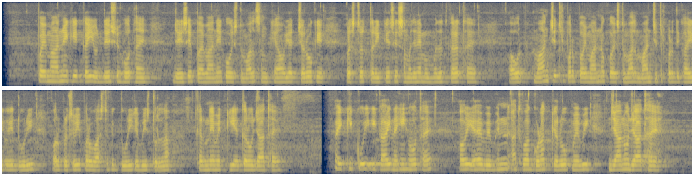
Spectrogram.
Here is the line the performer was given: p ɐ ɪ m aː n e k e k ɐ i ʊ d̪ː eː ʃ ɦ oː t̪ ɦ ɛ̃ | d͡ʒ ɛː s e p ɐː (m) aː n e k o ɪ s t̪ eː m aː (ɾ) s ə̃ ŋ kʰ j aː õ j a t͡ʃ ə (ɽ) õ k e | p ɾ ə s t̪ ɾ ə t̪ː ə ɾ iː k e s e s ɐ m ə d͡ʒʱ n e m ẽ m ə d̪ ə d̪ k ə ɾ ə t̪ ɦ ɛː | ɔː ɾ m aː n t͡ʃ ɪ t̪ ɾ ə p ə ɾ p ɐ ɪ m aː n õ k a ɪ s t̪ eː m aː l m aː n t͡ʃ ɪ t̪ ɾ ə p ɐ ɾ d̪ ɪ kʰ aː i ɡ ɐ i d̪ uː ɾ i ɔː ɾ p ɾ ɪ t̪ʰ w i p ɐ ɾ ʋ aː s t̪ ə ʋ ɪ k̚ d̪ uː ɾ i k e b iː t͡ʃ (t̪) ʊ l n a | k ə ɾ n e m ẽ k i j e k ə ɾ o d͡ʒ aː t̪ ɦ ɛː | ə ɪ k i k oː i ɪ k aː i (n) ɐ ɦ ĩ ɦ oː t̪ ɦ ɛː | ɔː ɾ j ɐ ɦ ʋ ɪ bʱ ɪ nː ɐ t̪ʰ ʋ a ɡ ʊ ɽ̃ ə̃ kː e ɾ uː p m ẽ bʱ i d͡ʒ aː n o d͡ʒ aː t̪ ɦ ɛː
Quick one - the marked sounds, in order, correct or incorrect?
correct, incorrect: l, incorrect: ɾ, correct, correct

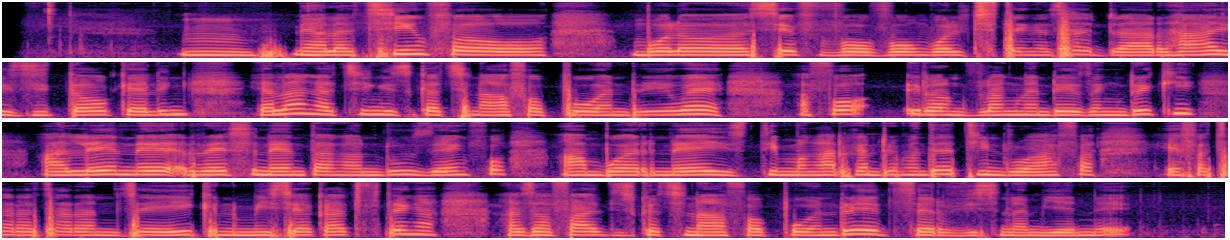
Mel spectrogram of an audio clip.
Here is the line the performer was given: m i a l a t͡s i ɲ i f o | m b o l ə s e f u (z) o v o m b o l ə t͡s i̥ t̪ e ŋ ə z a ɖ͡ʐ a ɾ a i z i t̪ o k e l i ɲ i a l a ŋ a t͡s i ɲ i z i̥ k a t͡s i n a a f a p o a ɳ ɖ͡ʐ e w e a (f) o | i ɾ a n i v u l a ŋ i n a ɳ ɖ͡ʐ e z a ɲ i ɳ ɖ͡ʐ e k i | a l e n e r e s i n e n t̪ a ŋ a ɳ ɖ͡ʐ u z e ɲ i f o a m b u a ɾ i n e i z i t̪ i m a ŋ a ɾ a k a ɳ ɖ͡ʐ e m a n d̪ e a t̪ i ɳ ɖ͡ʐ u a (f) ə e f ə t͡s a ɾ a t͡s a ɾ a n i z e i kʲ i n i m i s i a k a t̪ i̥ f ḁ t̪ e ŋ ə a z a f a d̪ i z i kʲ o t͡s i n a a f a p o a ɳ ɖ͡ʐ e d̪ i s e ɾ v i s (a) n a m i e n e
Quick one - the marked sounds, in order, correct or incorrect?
incorrect: v, correct, correct, incorrect: i

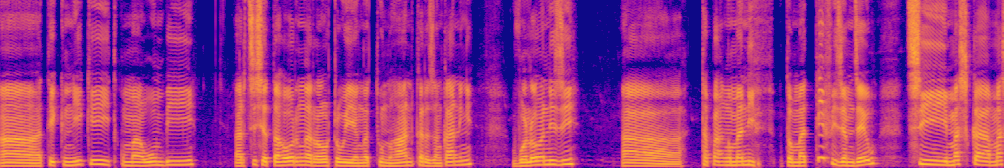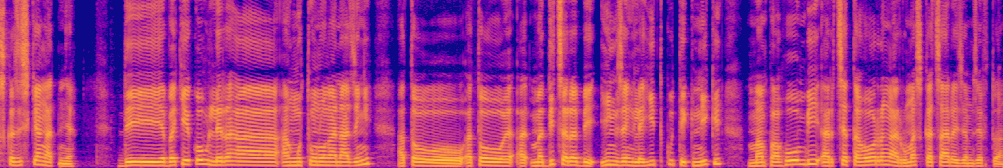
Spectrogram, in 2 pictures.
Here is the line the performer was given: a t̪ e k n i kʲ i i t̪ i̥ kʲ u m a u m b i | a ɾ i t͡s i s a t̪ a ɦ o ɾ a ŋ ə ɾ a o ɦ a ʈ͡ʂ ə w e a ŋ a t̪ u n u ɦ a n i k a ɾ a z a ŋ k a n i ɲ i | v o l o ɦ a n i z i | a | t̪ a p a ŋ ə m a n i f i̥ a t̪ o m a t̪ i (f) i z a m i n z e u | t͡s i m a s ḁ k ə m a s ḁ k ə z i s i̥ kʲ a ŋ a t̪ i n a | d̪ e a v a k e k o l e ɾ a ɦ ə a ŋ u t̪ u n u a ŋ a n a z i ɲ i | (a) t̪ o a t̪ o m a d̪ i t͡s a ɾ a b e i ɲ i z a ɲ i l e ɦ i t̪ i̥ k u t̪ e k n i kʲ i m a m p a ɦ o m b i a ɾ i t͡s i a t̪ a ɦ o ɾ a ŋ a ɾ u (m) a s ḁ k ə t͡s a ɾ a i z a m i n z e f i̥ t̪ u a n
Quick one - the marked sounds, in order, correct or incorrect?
correct, correct, correct

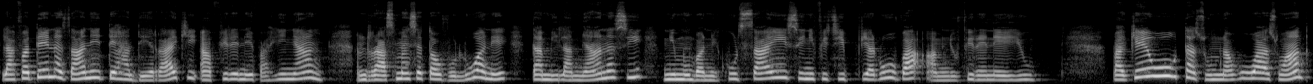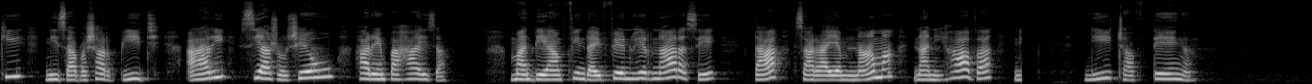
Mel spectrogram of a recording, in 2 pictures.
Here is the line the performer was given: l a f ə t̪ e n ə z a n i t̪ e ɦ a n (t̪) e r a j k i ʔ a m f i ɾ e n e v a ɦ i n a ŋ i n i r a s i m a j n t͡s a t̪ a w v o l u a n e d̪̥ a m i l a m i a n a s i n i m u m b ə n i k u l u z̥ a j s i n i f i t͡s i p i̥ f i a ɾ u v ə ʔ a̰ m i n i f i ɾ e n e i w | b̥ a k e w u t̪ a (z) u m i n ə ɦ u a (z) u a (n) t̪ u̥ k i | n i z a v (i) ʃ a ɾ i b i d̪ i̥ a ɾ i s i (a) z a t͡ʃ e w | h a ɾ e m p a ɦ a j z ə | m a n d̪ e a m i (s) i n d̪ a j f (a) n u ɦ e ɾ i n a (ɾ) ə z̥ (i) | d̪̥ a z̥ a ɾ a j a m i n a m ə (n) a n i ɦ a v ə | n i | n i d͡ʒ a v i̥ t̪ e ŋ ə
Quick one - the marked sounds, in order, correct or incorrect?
incorrect: d̪, correct, correct, correct, incorrect: a, correct, incorrect: f, incorrect: e, correct, incorrect: e, correct

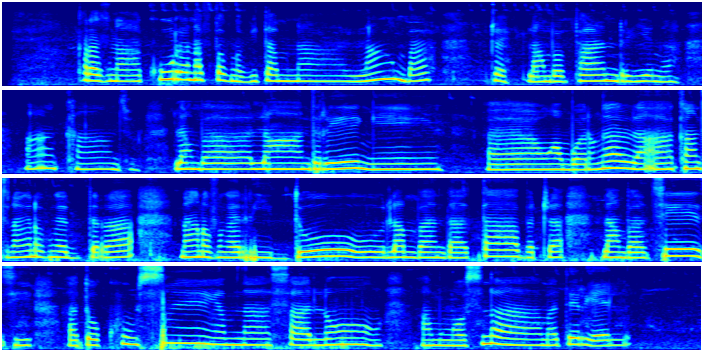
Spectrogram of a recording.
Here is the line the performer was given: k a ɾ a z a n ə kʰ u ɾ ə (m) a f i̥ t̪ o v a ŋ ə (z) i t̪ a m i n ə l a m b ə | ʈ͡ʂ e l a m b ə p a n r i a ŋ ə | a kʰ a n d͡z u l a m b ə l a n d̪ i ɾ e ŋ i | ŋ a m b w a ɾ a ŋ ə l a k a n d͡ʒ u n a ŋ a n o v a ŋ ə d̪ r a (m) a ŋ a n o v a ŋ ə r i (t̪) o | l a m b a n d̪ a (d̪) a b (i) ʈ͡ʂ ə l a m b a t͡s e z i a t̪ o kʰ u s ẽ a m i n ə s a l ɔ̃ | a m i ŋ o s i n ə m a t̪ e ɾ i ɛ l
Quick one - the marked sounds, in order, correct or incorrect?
incorrect: n, incorrect: v, incorrect: n, incorrect: d̪, incorrect: t̪, incorrect: a

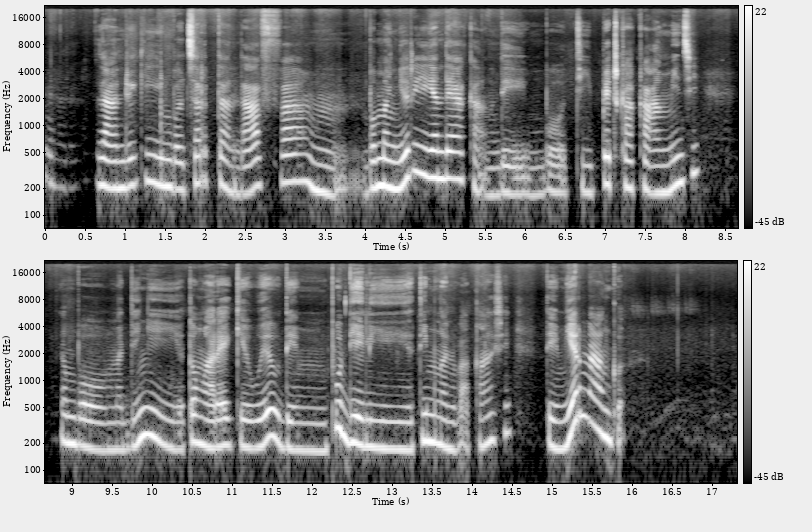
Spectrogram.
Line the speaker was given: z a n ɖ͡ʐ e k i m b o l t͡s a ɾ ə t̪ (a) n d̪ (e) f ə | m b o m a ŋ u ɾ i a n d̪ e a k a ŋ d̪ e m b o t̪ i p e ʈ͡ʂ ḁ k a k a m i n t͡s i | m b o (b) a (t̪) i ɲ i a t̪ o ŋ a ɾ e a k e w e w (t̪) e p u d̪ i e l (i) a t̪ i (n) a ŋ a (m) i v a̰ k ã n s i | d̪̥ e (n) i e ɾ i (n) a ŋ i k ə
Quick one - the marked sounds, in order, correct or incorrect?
correct, incorrect: a, incorrect: m, incorrect: d̪, incorrect: d̪, correct, incorrect: m, incorrect: n, incorrect: m, correct

